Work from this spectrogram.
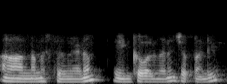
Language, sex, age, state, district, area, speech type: Telugu, male, 18-30, Andhra Pradesh, East Godavari, rural, conversation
